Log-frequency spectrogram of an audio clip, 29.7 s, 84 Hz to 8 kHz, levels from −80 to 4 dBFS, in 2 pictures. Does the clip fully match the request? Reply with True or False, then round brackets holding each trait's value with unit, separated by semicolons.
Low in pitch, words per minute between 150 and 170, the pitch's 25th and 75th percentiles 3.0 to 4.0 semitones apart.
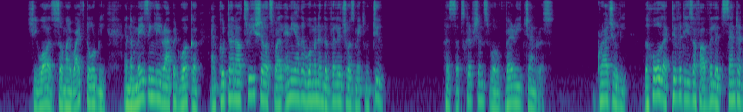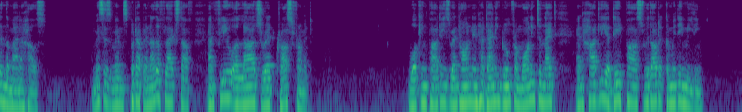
True (120 Hz; 160 wpm; 3.3 semitones)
